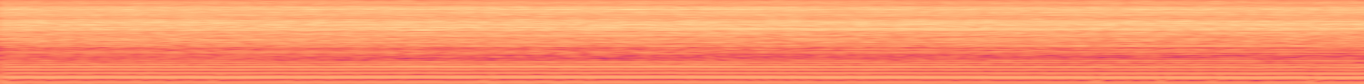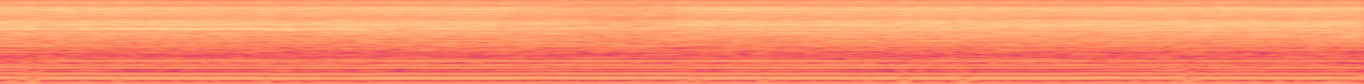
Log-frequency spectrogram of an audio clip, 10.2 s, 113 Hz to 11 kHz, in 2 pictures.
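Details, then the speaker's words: 1999 Honda TRX 300FW ATV after years sitting with bad gas, first run, on choke, air box lid off: single thumps fairly steadily but with a ragged, uneven beat, still rough; owner wonders if it's tuned for the lid. "well it runs just not perfect yet I just want to try to clamp this on there maybe maybe it's tuned for the air box lid I really don't know"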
